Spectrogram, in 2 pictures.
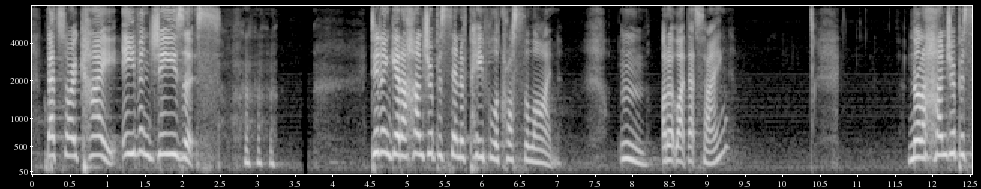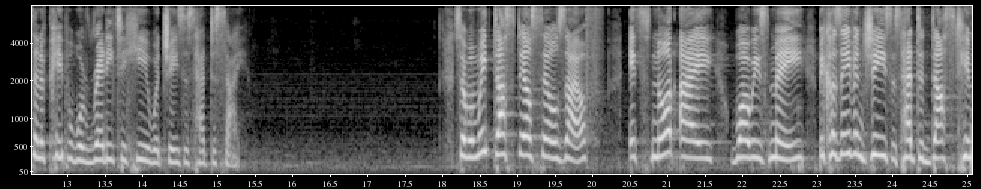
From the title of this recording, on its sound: LIVE at Echo Church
